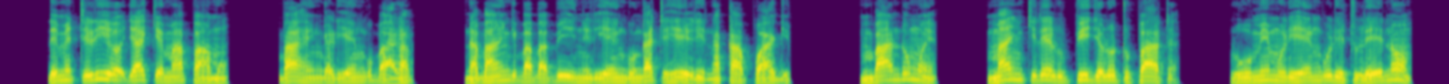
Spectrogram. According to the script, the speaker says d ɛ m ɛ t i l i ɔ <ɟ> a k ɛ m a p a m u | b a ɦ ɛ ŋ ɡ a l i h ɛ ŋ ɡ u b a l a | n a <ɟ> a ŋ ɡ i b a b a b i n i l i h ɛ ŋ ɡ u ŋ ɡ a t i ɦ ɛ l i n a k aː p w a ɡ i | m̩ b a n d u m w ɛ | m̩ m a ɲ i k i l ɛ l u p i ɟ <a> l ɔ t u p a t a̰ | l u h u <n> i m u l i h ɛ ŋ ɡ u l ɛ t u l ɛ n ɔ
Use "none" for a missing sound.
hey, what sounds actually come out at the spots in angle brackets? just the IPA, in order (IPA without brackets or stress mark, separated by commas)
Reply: ɟ, b, a, m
